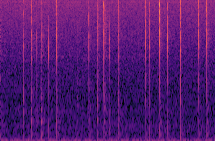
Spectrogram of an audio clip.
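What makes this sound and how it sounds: Long acrylic nails tap and scratch on a closed MacBook in a mint matte plastic hard-shell case, producing quiet, irregular, sharp clicks with bright, short-lived ticks. Soft scratching fills the gaps over a steady low hum.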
